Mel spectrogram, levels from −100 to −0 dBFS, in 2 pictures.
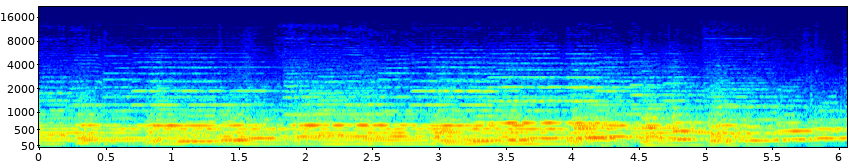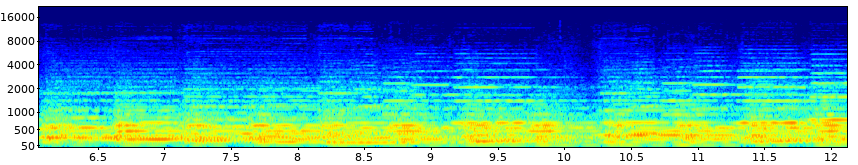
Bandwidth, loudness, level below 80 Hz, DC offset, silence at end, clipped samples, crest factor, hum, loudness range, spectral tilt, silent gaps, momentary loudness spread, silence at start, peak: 7.2 kHz; -28 LUFS; -52 dBFS; under 0.1%; 0 s; under 0.1%; 16 dB; none; 3 LU; -9.5 dB/octave; none; 5 LU; 0 s; -12 dBFS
